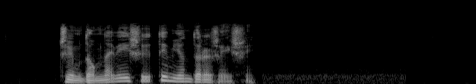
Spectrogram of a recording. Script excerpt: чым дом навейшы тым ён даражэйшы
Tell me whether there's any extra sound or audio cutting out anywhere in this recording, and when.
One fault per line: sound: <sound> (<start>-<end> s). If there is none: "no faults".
no faults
